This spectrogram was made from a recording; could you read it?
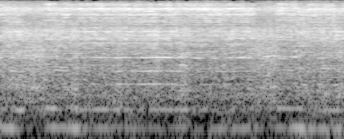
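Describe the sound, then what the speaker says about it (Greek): An angle grinder rounds over the edges of a pine wood bathroom shelf, giving a steady, continuous, close abrasive hiss with no pauses and no voices. "προχωράμε με τον τροχό σπάζοντας τις γωνίες"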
